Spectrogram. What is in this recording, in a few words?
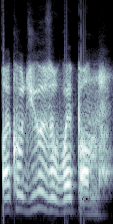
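request weapon, female; vo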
